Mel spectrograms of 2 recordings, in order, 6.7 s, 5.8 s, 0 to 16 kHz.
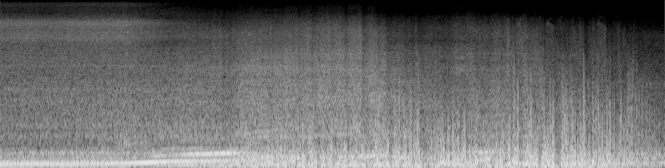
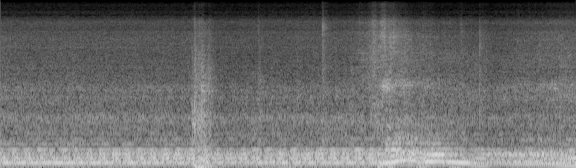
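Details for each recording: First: V10 Mustang build, started the next morning after rewiring the MAF sensor and reconnecting a forgotten main ECU plug: the engine catches and revs with a climbing tone, then settles into a steady rumble; engine starts and runs. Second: V10 swapped into a Mustang, after rewiring the MAF sensor; catches fairly quickly, then a slight uneven stumble before a short rev blip; mild starting stutter, camshaft position sensor code later found.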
